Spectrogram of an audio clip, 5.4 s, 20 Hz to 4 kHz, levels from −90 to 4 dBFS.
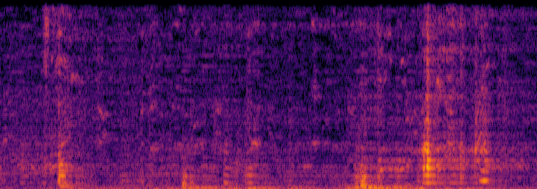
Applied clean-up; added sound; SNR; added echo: neural mask model DeepFilterNet 3.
